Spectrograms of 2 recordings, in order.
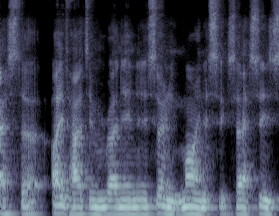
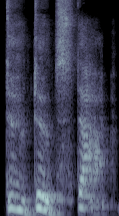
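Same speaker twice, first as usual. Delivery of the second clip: higher-pitched put-on American accent; 9 semitones higher, much slower than usual. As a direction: imitate an American pacer's urgent warning. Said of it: "apologies on my American accent".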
